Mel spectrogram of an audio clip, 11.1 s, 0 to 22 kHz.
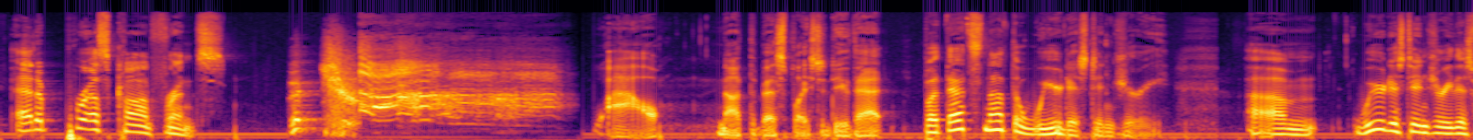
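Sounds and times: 
speech: 0.1 - 2.8, 4.5 - 11.0
person sneezing: 2.2 - 2.7.

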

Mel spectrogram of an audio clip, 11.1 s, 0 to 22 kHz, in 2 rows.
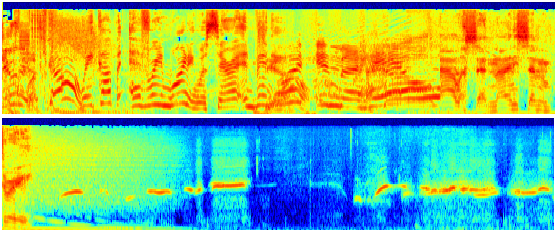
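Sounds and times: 
speech: 0.2 - 6.0
person whistling a bright wavering tune: 6.0 - 8.1, 9.0 - 11.0.

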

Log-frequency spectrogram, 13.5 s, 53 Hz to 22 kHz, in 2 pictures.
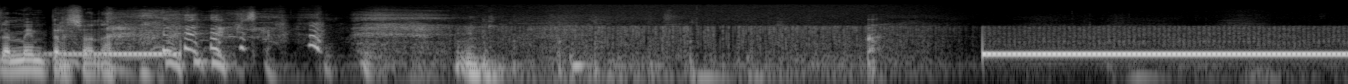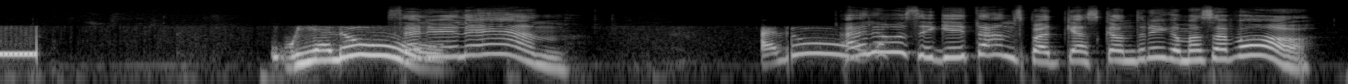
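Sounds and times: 
speech: 0.0 - 2.5, 8.2 - 9.6, 10.6 - 13.4
laughter: 0.3 - 3.2
telephone dial tone while a call is being placed: 4.9 - 7.0.

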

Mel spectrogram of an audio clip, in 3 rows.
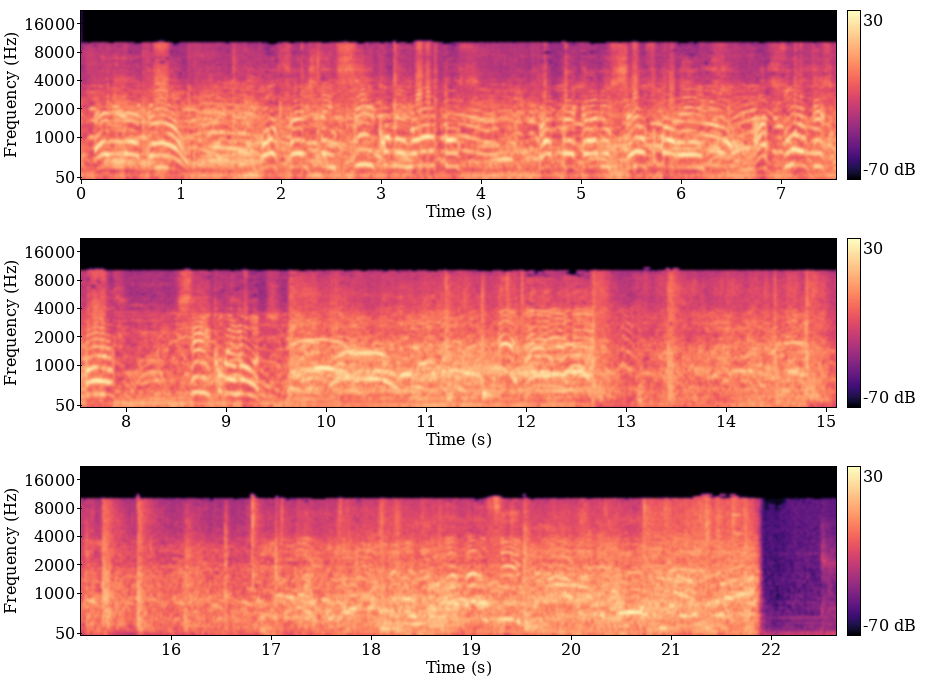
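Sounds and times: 
dense crowd shouting and clamoring: 0.0 - 21.9
speech: 0.1 - 11.5
gunshots: 12.6 - 13.8, 14.7 - 16.3.

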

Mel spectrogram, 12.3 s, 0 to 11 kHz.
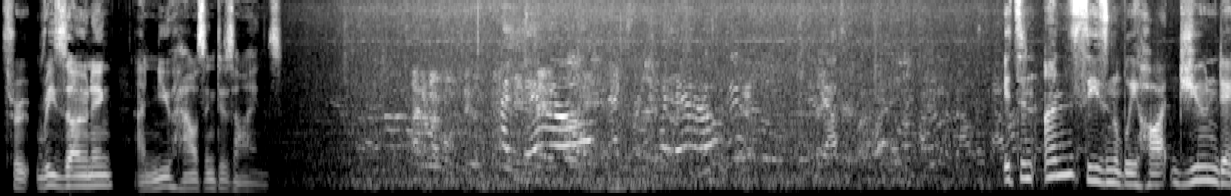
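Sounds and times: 
speech: 0.1 - 3.0, 4.1 - 6.3, 10.0 - 12.3
air conditioning blasting inside a city bus on a hot day: 2.8 - 10.1
steady low city bus engine rumble: 2.8 - 10.4
mayors, city councillors, developers and planners chattering inside a moving city bus: 3.2 - 12.3.

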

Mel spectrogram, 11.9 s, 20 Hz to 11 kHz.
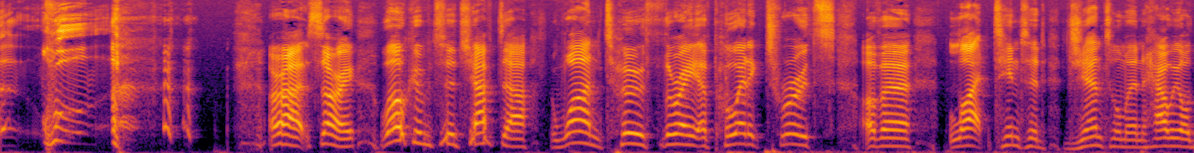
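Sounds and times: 
person coughing: 0.0 - 1.6
speech: 0.5 - 1.2, 2.7 - 11.9.

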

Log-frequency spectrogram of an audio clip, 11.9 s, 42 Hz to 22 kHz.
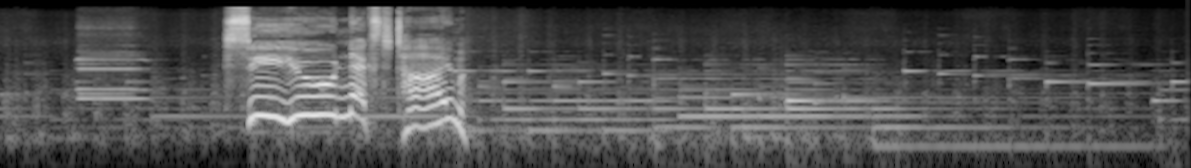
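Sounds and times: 
low rumbling rail noise: 0.0 - 11.9
train whistle blast: 0.8 - 1.7
speech: 2.3 - 4.8.

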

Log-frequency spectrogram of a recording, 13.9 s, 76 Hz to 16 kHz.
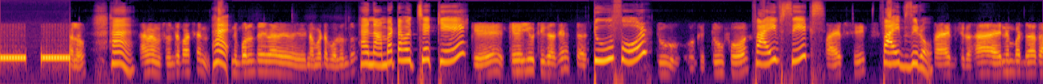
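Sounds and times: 
telephone tone as a call is placed over a poor network connection: 0.0 - 1.0
people talking: 1.0 - 13.8.

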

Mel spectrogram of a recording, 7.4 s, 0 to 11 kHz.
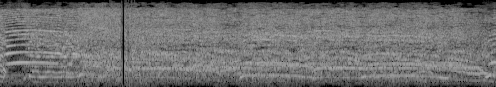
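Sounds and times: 
football team yelling celebrating a goal in a final: 0.0 - 7.4.

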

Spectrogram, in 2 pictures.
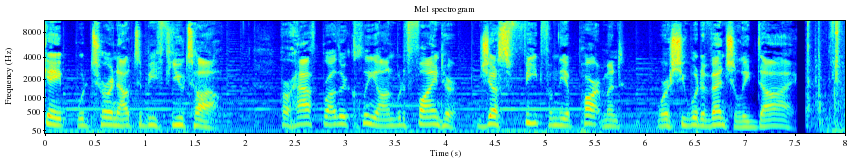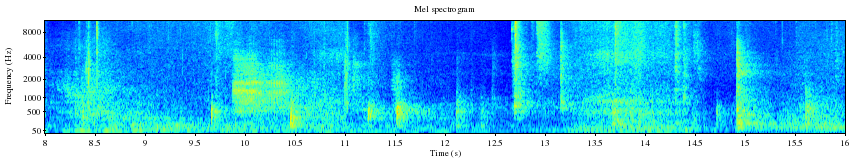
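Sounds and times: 
speech: 0.0 - 1.8, 2.4 - 7.6
heavy fire escape door being pulled open: 7.6 - 15.9.

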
